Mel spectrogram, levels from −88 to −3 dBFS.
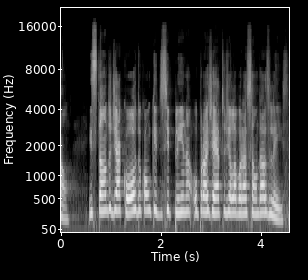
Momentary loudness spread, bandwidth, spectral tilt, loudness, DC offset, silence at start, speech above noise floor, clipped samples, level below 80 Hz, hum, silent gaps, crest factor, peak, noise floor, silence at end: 7 LU; 16.5 kHz; -4 dB/octave; -20 LUFS; under 0.1%; 0 s; 20 dB; under 0.1%; -58 dBFS; none; none; 16 dB; -4 dBFS; -40 dBFS; 0.1 s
